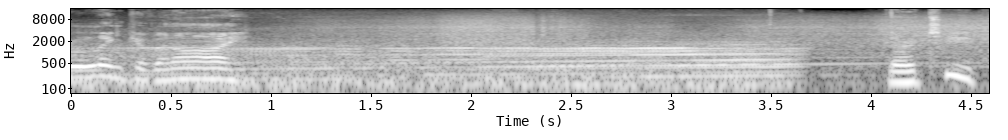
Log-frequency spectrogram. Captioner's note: engine revving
